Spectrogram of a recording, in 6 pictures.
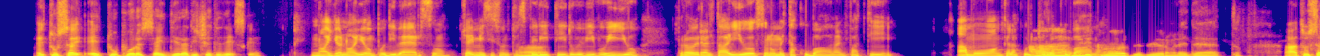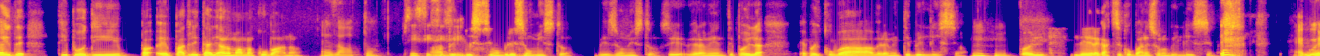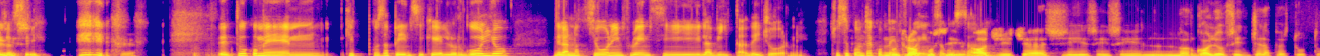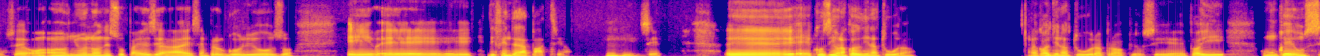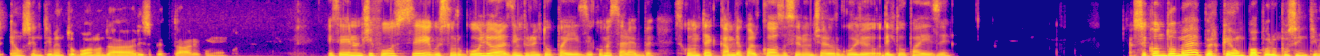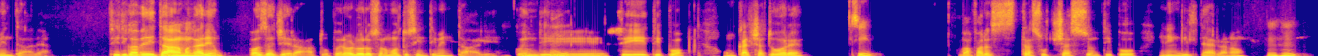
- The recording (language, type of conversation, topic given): Italian, unstructured, Che cosa ti rende orgoglioso del tuo paese?
- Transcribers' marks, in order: static; "Cioè" said as "ceh"; other background noise; chuckle; "Purtroppo" said as "putroppo"; "cosa" said as "coa"; "proprio" said as "propio"; tapping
